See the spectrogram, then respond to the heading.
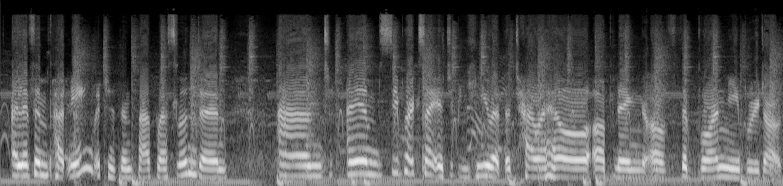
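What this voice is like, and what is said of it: Northeast English accent. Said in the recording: “originally I'm from the Northeast, so I have a very strange accent”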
